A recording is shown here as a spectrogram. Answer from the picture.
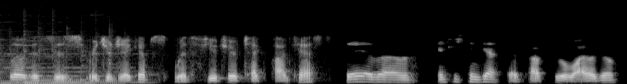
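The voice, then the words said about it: Slightly raspy voice. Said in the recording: “Besides being a little raspy”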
